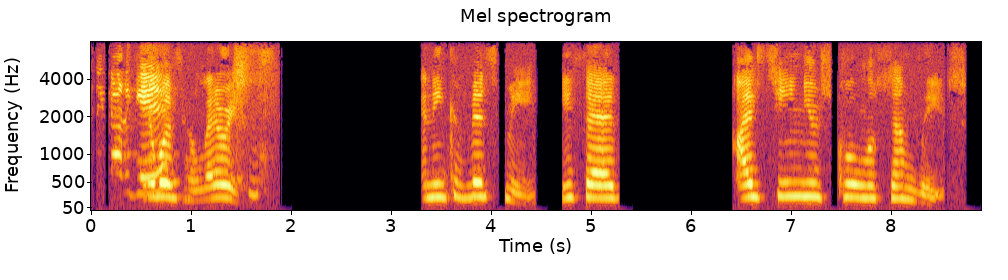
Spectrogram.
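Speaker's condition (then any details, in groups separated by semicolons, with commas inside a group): Cerebral palsy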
